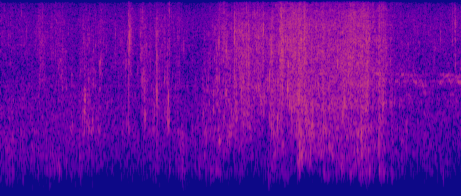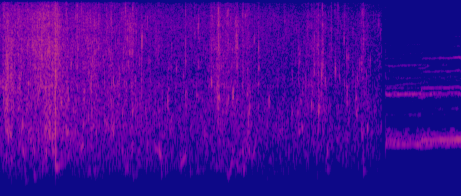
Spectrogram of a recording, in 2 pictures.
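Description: Faint splashing and lapping of shallow river water as a large salmon is held in the current for release, with small irregular splashes. The water sound cuts off suddenly near the end, when music starts.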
